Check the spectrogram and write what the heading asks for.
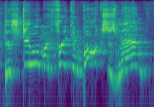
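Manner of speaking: slow, high-pitched mock shout; imitated yelling. Homeowner accusing delivery lady of stealing, imitated yell. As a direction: act out an outraged, accusing yell. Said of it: "I'm sorry I'm yelling".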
